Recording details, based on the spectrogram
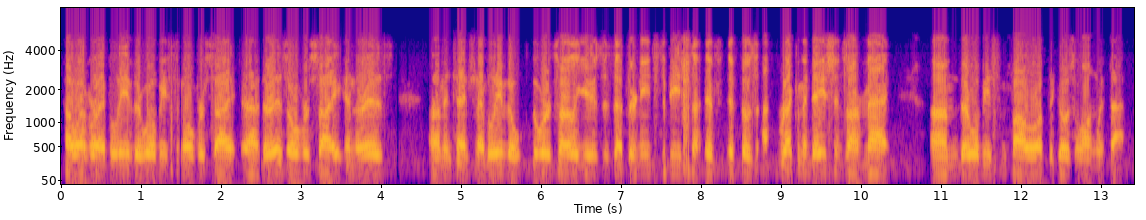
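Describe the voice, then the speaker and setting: A man hosting a conference call, speaking haltingly with repeated words and many fillers. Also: medium pitch, level tone. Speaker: host of an agricultural education conference call. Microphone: phone on a conference call. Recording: muffled conference-call audio.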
